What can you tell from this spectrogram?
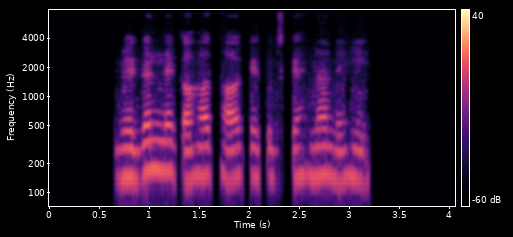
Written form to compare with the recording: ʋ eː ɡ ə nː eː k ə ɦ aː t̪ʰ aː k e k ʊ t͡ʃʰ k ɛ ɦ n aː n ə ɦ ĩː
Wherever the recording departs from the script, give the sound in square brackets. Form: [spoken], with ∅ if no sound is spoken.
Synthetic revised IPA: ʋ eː ɡ ə nː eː k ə ɦ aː t̪ʰ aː k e k ʊ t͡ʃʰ k ɛ ɦ n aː n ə ɦ ĩː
